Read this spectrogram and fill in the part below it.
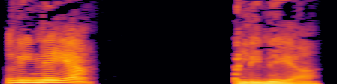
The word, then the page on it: Lynea: Dutch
